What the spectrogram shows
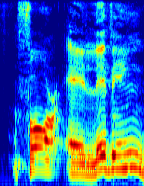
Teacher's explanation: il faut bien mettre donc cette accentuation sur la première syllabe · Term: accent tonique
